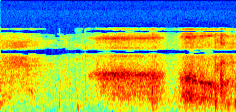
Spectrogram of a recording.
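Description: A man's faint breath drawn in between spoken sentences, a soft hiss lasting about a second.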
